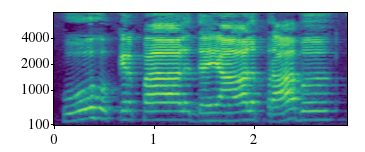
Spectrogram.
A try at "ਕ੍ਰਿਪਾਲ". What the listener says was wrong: ਕਿਰਪਾਲ ਨਹੀਂ ਕਹਿਣਾ, ਰਾਰੇ ਨੂੰ ਲਾ ਕੇ ਕਿਰਪਾਲ।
